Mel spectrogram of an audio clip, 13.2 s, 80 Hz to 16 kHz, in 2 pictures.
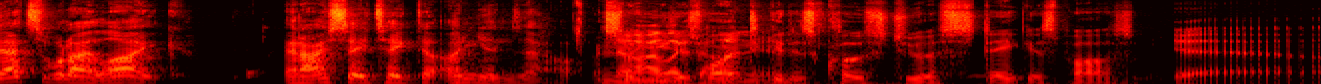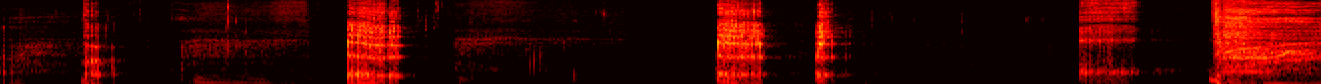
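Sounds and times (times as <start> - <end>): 
speech: 0.0 - 7.7, 8.4 - 8.6
faint mouth noises: 5.8 - 8.2
person burping: 5.9 - 8.8, 10.2 - 10.9, 12.0 - 13.1.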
